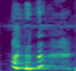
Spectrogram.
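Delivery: short giggle. Acted. Daughter-in-law laughs at teasing.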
